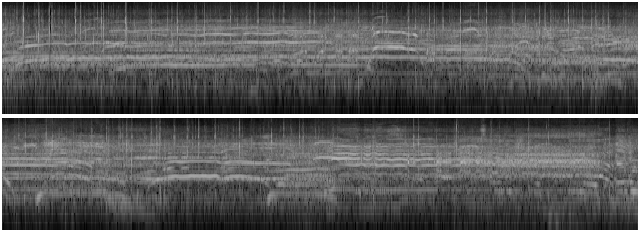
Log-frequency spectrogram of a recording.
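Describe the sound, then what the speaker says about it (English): An audience at an awards event cheers loudly, many high children's voices shouting and whooping together in a dense, continuous swell that stays strong throughout, with clapping not clearly distinguishable. "They deserve a round of applause."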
